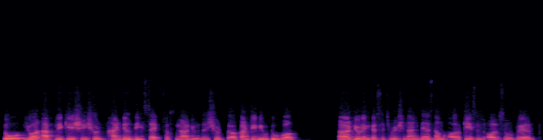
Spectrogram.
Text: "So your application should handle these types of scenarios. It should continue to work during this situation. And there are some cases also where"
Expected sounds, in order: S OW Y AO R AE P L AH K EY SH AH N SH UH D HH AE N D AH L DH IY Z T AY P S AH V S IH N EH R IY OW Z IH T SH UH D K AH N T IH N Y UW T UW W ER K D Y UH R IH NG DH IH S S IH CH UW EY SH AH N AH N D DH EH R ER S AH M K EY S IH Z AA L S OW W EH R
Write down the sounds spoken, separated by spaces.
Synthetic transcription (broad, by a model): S OW Y AO R AE P L AH K EY SH AH N SH UH D HH AE N D AH L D IY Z T AY P S AH V S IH N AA R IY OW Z IH T SH UH D K AH N T IH N Y UW T UW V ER K D Y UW R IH NG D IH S S IH CH UW EY SH AH N AH N D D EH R S AH M K EY S IH Z AA L S OW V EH R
